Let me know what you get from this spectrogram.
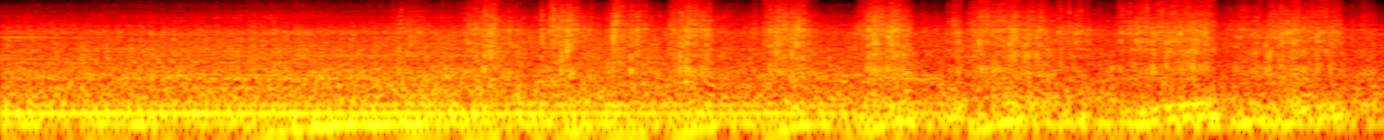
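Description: Demolition derby cars' engines idling with a steady low rumble, with a run of short hissing bursts starting about two seconds in.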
